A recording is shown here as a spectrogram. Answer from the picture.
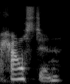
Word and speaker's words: Houston: Like, we have a Houston County here in Georgia, we call it Houston. Okay, so everything everything is mispronounced, y'all.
